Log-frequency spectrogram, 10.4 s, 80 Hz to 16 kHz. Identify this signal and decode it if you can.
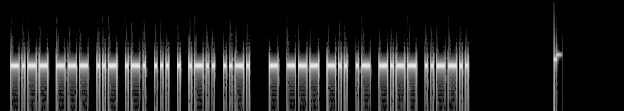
Morse code, heard as a keyed tone, about 25 wpm, 700 Hz. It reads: YOURSELF TODAY?
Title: Sentences from Top 1000 Words - Review Part 4 - 25wpm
